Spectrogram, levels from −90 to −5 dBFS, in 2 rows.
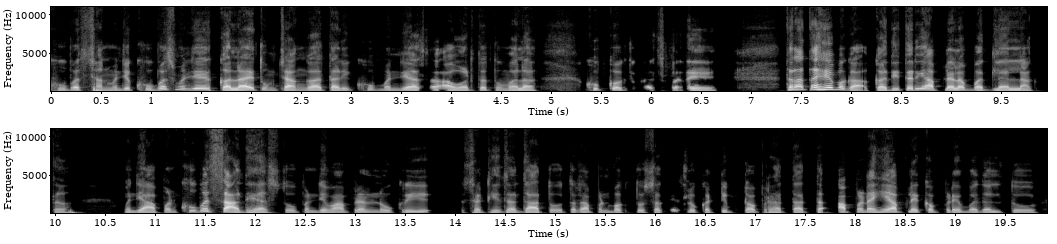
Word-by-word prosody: खूपच 150 +4 -3
छान, 150 -2 -3
म्हणजे 150 +3 -3
खूपच 185 +6 -2
म्हणजे 185 -2 +3
कला 140 -2 +7
आहे 160 +3 +10
तुमच्या 155 -2 +1
अंगात 145 0 +1
आणि 135 +1 +1
खूप 155 -1 -12
म्हणजे 150 0 -5
असं 145 0 +2
आवडतं 130 +5 -1
तुम्हाला. 140 -1 0 0.5
खूप 180 0 -5
कौतुकास्पद 140 -4 -4
आहे. 130 -1 0 0.8
तर 225 - +7
आता 225 +4 +7
हे 250 +2 +9
बघा 210 - +3
कधीतरी 160 +5 +2
आपल्याला 165 -2 +5
बदलायला 135 -3 0
लागतं, 110 -1 -7 0.6
म्हणजे 135 +1 -3
आपण 150 +4 -1
खूपच 200 +1 0
साधे 130 +1 +6
असतो 130 +1 -6
पण 135 -1 -10
जेव्हा 140 +2 -2
आपल्याला 145 +2 -4
नोकरीसाठी 140 0 -8
जर 140 -1 0
जातो, 130 -2 -1
तर 130 0 -6
आपण 135 +2 -7
बघतो 140 0 -7
सगळेच 135 0 -9
लोकं 135 0 -7
टिप-टॉप 135 -3 -6
राहतात, 125 0 -4
तर - - +2 0.2
आपणही 150 +4 -1
आपले 145 -2 +2
कपडे 130 -1 -5
बदलतो. 120 +1 -7
140 Hz, 150 wpm, -24 LUFS, 130-155 Hz, 0.8 s, आहे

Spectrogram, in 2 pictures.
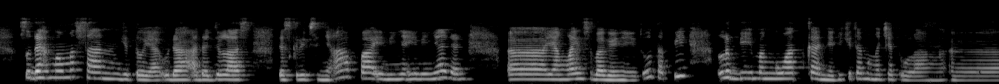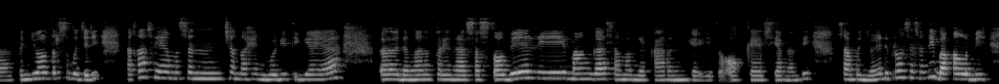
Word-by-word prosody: sudah 310 0 +7
memesan 310 -5 +2
gitu 230 -2 0
ya. 200 -1 +2
Udah 215 0 +4
ada 215 0 +2
jelas 215 0 +4 0.3
deskripsinya 220 0 0 0.2
apa, 275 -5 +4
ininya 240 0 +1
ininya 250 +5 +1
dan, 250 -4 -2 0.5
eee, 235 0 +5
yang 230 0 +3
lain 250 +2 +4
sebagainya 205 -5 +2
itu, 290 - -4
tapi 310 +8 0 0.3
lebih 280 -2 +1
menguatkan. 265 -1 +2
Jadi 220 +2 -4
kita 260 0 -3
menge-chat 230 -2 -2
ulang, 190 0 -5
eee, 190 0 -7
penjual 260 +6 0
tersebut. 270 -2 -5
Jadi, 220 +1 -1 0.3
"Kakak, 325 +8 -2
saya 300 -2 -2
mesan," 265 -2 -2
contoh, 255 -3 -4
"hand 230 - -3
body 225 +2 -1
3 230 -1 -5
ya," 240 +5 -2 0.5
eee, 230 0 0
"dengan 220 +1 0
varian 225 -1 -3
rasa 215 0 -1
stroberi, 280 +6 +1
mangga, 250 0 -1
sama 225 -2 -4
blackcurrant." 210 0 -2
Kayak 195 -1 -8
gitu, - - -11
"Oke 205 0 -4
siap." 205 0 -5
Nanti 205 +6 -7 0.3
sama 230 -2 0
penjualnya 225 +5 0
diproses. 310 +1 -4
Nanti 330 +5 -3
bakal 250 -2 +4
lebih, 235 0 -2
235 Hz, 165 wpm, -30 LUFS, 215-270 Hz, 0.5 s, sudah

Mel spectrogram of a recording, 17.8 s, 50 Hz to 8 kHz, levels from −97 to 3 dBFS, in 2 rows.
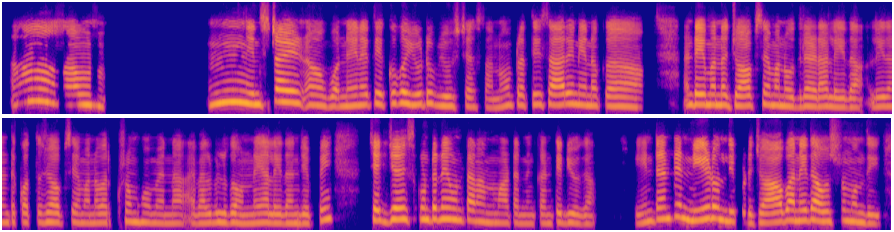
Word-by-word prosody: ఆ! - - -9 0.6
అవును. 230 -3 0 1.1
హ్మ్. 280 +3 +4
ఇన్‌స్టా 240 +5 +4
ఎ - - +7 0.5
నేనైతే 225 +3 0
ఎక్కువగా 255 +3 0
యూట్యూబ్ 245 +1 -2
యూజ్ 205 -2 -1
చేస్తాను. 185 -1 -8
ప్రతిసారి 230 +1 0
నేను 225 -2 0
ఒక, 210 - -6 0.8
అంటే 235 +1 +3
ఏమన్నా 230 0 +1
జాబ్స్ 215 +2 +1
ఏమైనా 220 -2 -1
వదిలాడా 195 +1 -1
లేదా, 185 -1 -2 0.2
లేదంటే 200 0 -4
కొత్త 200 - -5
జాబ్స్ 200 0 -3
ఏమన్నా 185 0 -7
వర్క్ 190 0 -9
ఫ్రామ్ 210 -2 -4
హోమ్ 195 -1 -7
ఏమైనా 180 0 -7
అవైలబుల్‌గా 195 +2 -3
ఉన్నాయా 185 +2 -2
లేదా 185 0 -3
అని 185 - -6
జెప్పి 180 +8 -4 0.5
చెక్ 235 -3 +5
చేసుకుంటూనే 265 +1 +3
ఉంటాను 235 -2 -1
అన్నమాట 195 -1 -7
నేను 175 -1 -13
కంటిన్యూ‌గా. 180 -2 -5 0.5
ఏంటంటే, 265 +8 +2
నీడ్ 260 +4 +7
ఉంది 235 -4 +1
ఇప్పుడు 200 -3 -8
జాబ్ 200 +4 +4
అనేది 235 +1 +3
అవసరం 220 +2 -3
ఉంది. 185 -4 -3
210 Hz, 155 wpm, -24 LUFS, 190-235 Hz, 1.1 s, ఎ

